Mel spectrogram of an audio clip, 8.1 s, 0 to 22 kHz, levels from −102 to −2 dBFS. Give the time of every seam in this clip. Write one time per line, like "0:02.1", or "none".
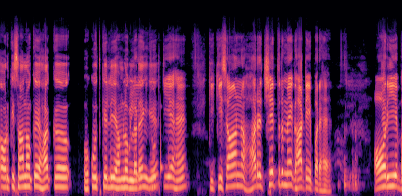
0:03.1

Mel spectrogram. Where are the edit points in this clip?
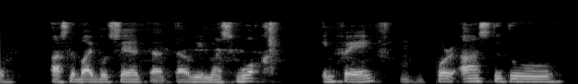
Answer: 0:04.3

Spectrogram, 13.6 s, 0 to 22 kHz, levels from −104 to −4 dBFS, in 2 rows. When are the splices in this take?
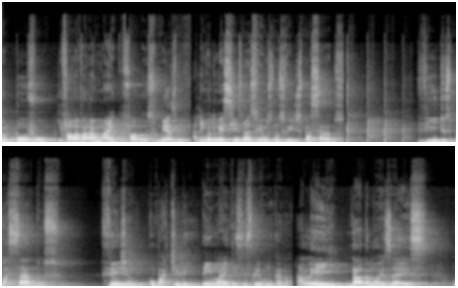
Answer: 0:02.8
0:11.1

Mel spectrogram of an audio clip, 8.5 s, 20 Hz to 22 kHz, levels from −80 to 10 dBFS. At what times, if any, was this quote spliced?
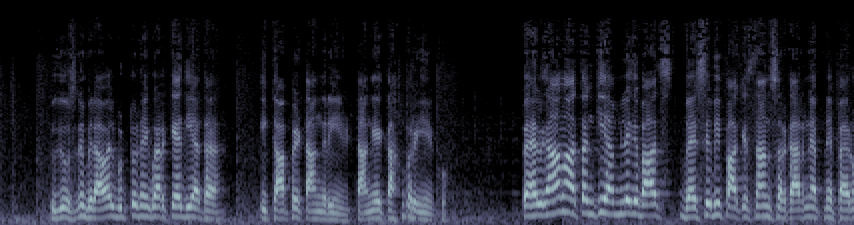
0:03.2

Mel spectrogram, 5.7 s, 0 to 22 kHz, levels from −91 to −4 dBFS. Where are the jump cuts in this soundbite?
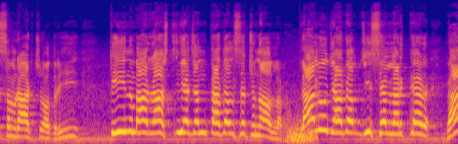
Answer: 0:03.6

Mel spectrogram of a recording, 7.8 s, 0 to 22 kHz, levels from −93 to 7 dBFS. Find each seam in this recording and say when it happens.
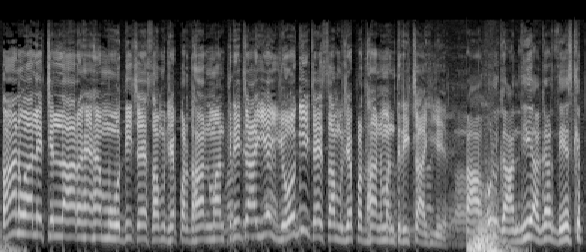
0:06.2

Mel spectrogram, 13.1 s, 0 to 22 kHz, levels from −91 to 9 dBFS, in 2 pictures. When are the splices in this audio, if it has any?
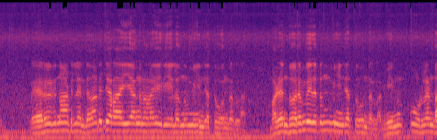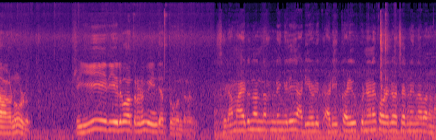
0:09.8

